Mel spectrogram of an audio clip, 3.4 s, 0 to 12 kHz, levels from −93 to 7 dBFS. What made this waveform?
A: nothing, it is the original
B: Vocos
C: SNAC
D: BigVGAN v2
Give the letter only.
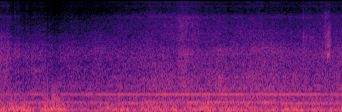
A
